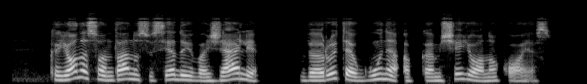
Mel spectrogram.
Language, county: Lithuanian, Kaunas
